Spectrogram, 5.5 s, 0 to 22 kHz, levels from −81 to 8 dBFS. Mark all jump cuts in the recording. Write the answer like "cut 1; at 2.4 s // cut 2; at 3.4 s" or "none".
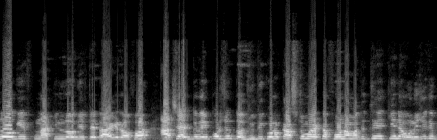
cut 1; at 1.9 s

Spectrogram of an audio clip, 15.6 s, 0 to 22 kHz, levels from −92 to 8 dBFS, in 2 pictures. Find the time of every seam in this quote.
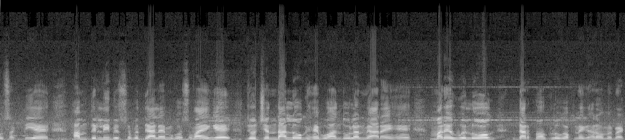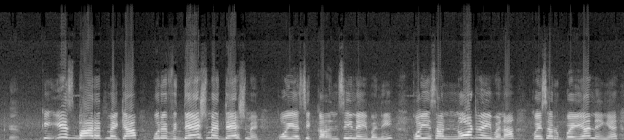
cut 1; at 3.0 s // cut 2; at 8.3 s

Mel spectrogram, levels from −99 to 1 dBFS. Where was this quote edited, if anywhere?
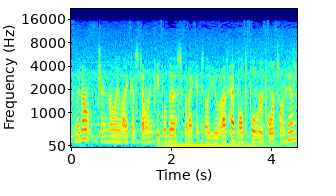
cut 1; at 3.3 s

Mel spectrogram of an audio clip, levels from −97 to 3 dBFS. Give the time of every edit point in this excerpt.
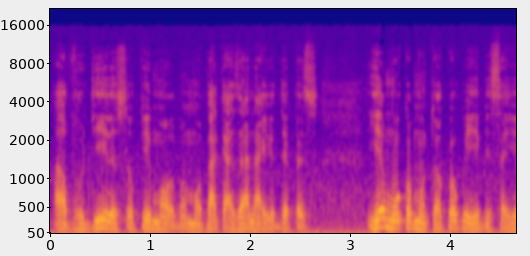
none

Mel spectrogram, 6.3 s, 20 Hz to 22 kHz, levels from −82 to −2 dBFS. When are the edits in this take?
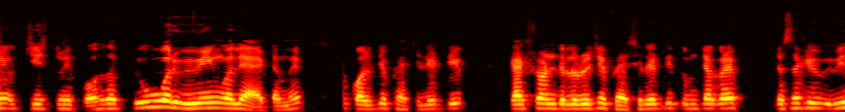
cut 1; at 2.6 s

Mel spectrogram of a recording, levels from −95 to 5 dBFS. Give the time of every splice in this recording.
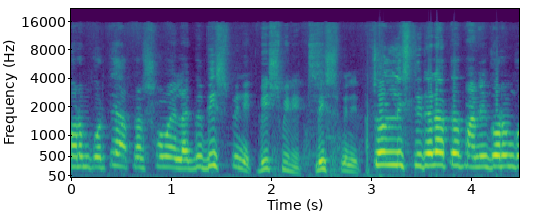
none

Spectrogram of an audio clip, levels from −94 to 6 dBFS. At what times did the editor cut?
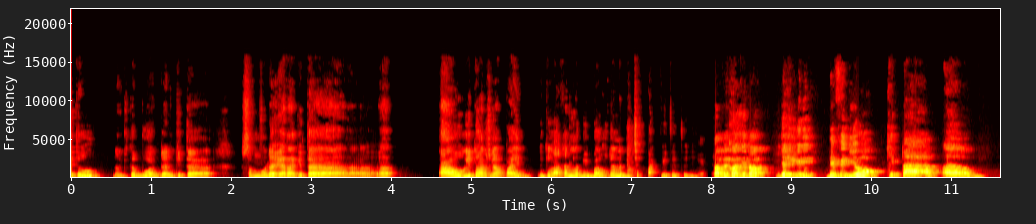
cut 1; at 7.9 s

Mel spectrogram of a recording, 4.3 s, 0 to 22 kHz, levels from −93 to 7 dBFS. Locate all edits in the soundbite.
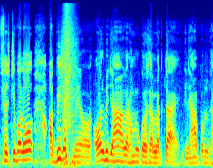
cut 1; at 1.3 s

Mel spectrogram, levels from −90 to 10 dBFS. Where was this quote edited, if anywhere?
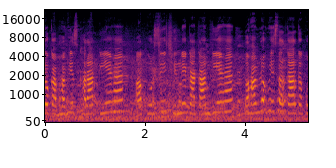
none

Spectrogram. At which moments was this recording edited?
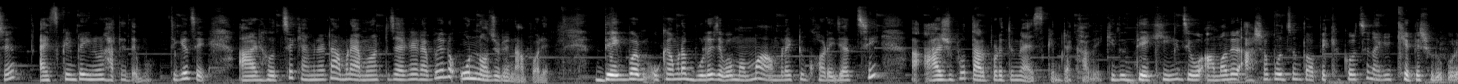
none

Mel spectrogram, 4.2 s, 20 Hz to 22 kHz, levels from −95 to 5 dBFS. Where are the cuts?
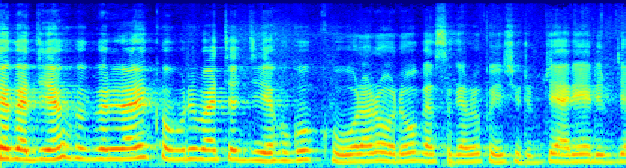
none

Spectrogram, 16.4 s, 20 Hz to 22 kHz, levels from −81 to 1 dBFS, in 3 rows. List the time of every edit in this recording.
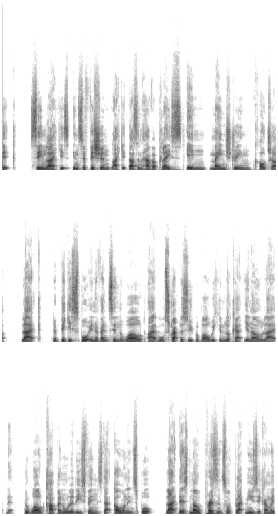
cut 1; at 3.5 s // cut 2; at 5.0 s // cut 3; at 6.5 s

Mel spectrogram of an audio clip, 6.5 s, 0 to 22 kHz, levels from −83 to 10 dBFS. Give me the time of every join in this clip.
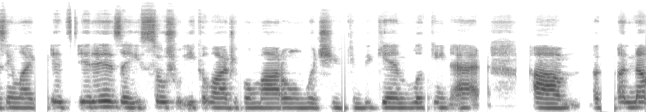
none

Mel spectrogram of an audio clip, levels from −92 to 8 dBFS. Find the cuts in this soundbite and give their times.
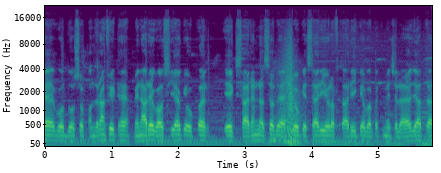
cut 1; at 1.3 s // cut 2; at 3.7 s

